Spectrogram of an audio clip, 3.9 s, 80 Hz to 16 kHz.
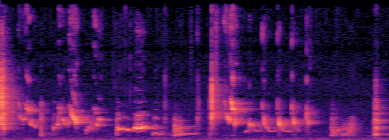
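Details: Talking pet budgerigar recorded in Rize, Turkey, in 2020, taught the words "Babacık" and "Aşkım"; lively run of warbled, gliding chirps and scratchy speech-like notes in quick succession.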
